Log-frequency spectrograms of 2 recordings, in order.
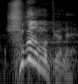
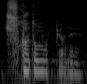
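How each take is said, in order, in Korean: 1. 고집스럽고 도전적인 어조로 말합니다. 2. 따뜻하고 헌신적인 어조로 말합니다.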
